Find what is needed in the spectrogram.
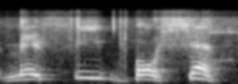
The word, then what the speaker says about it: Mephibosheth: Mephibosheth.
